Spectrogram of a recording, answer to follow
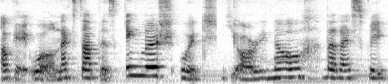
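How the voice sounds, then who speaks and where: Music playing behind a woman talking at a moderate pace. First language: German. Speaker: engineer and YouTuber. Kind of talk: casual vlog talk.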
